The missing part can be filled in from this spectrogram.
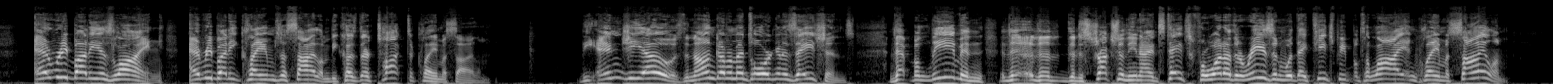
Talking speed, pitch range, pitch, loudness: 160 wpm, 190-270 Hz, 220 Hz, -18 LUFS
